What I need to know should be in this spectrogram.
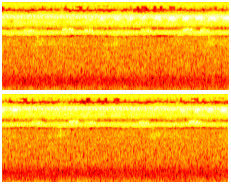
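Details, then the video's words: Nighttime crickets keep up a constant high, ringing trill, with a rhythmic run of pulsed chirps rising and fading across the middle seconds; quiet low background. "Night ambience, Cricket Conversations"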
